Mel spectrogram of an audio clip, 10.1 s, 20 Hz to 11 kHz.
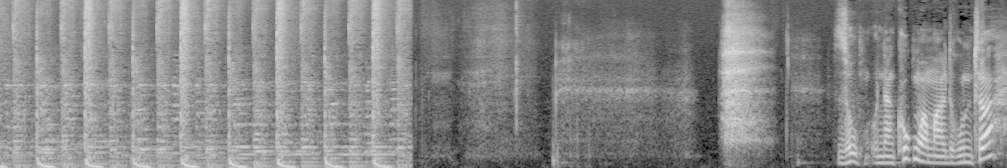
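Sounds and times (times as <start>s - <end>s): man breathing out hard: 4.5s - 8.3s.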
